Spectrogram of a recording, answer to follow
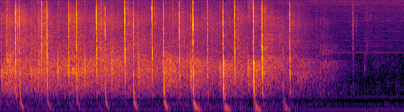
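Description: A room full of people applauding, with several louder single hand claps close to the microphone standing out. The applause dies away about three seconds in.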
